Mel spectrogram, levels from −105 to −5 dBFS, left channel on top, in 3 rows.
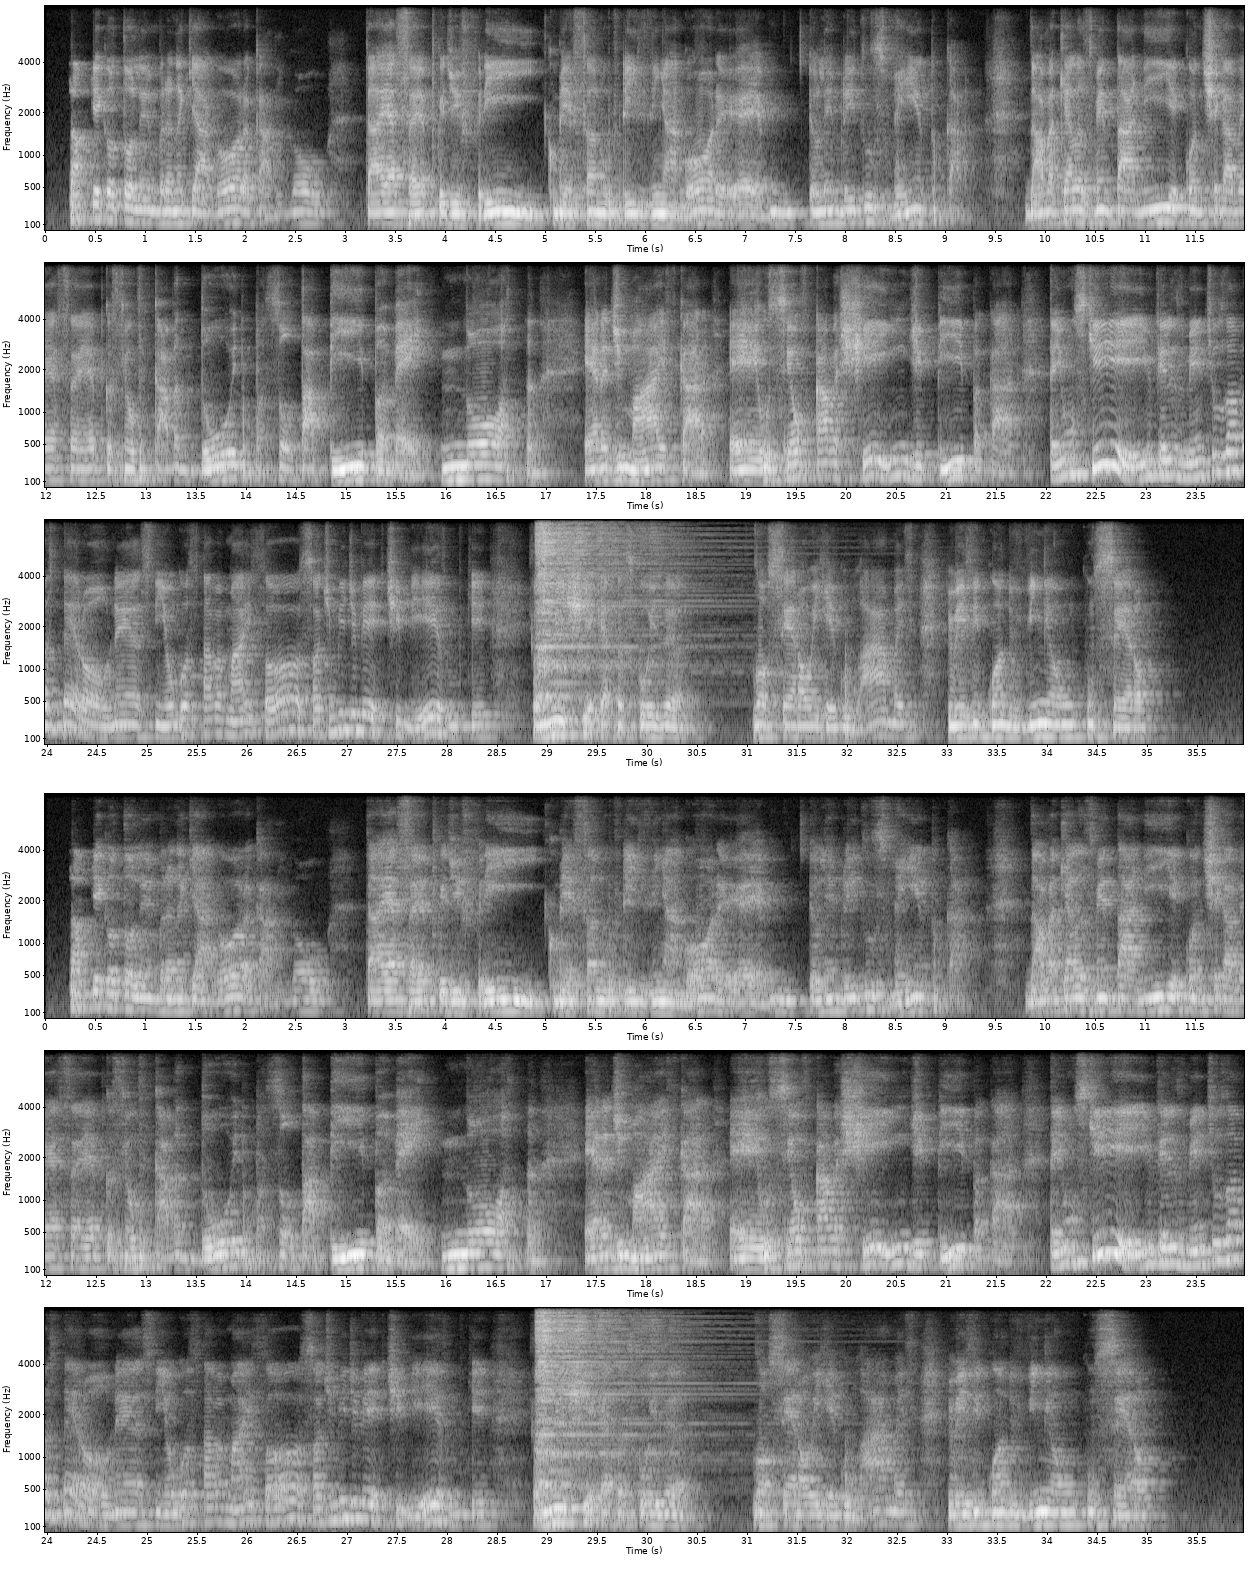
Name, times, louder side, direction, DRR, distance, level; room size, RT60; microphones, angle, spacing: voice 1, 0.2-9.2 9.5-30.4 31.1-34.9, left 1 dB, 90° left, 3 dB, 0.7 m, -23 dB
sound 1, 28.9-30.7, right 1 dB, ahead, 0.3 m, -26 dB
4.2 x 3.5 x 2.7 m, 0.64 s
head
